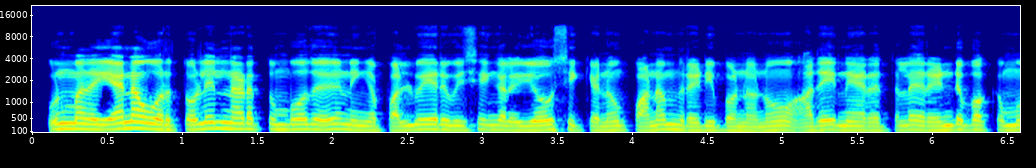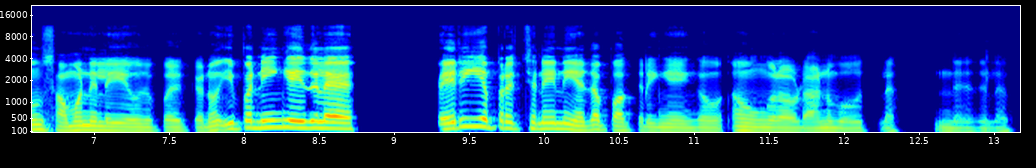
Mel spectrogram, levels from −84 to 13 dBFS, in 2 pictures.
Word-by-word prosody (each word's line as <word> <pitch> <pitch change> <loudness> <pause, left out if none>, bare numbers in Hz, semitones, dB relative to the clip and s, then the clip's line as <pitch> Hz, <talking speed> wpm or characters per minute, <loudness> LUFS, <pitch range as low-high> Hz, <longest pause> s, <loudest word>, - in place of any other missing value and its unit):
உண்மதான். 165 -3 +4
ஏன்னா, 190 +2 +6
ஒரு 150 -1 +3
தொழில் 180 +5 +2
நடத்தும்போது 155 -2 0 0.2
நீங்க 135 -2 -1
பல்வேறு 150 +5 +1
விஷயங்கள 140 0 -3
யோசிக்கணும். 135 -2 -3
பணம் 145 +5 0
ரெடி 125 +1 -1
பண்ணணும். 120 +3 -2
அதே 140 +3 +2
நேரத்தில 130 +2 -2
2 135 +3 +1
பக்கமும் 140 +1 -3
சமநிலையை 125 -1 -1
உருவாக்கணும். 110 +4 -6
இப்ப 210 +5 -1
நீங்க 220 0 +3
இதல 200 -1 +6 0.8
பெரிய 245 +8 +3
பிரச்சனை, 175 -1 -1
நீங்க 140 -5 +2
எத 145 - -2
பார்க்கறீங்க 115 -3 -6
எங்க 105 +1 -9 0.3
உங்களோட 105 -2 -5
அனுபவத்தில 95 -2 -10 0.3
இந்த 100 -2 -11
இதுல? 95 0 -17
135 Hz, 140 wpm, -23 LUFS, 120-155 Hz, 0.8 s, ஏன்னா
